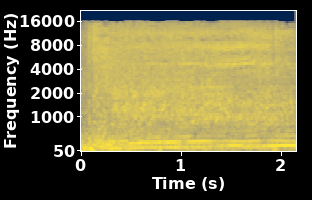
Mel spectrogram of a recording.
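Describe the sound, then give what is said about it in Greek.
A rally car's engine races loudly while its tyres skid, a continuous roar with a sustained whine that climbs slightly in pitch and holds steady throughout. “Να πάρουμε μια γεύση τι ακριβώς έγινε χθες με το ράλι.”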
